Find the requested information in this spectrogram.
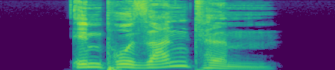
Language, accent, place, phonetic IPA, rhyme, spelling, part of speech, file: German, Germany, Berlin, [ɪmpoˈzantəm], -antəm, imposantem, adjective, De-imposantem.ogg
- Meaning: strong dative masculine/neuter singular of imposant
